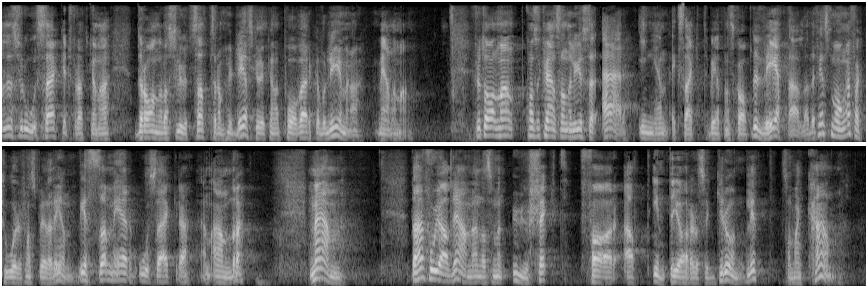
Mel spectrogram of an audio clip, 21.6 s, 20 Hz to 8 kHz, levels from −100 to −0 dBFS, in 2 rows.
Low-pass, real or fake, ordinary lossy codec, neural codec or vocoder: 7.2 kHz; fake; AAC, 32 kbps; vocoder, 22.05 kHz, 80 mel bands, WaveNeXt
